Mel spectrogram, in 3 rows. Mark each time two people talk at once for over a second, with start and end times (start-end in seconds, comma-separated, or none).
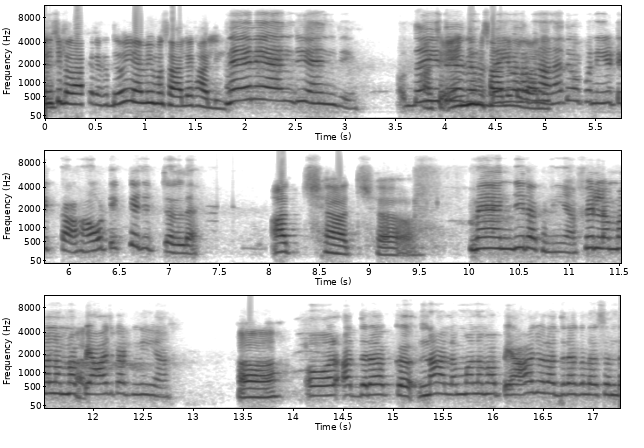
3.8-5.0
